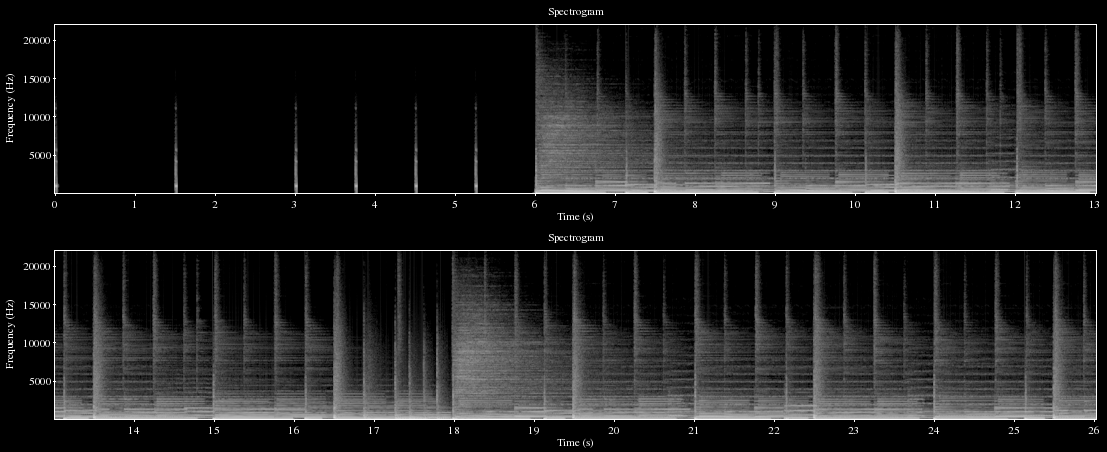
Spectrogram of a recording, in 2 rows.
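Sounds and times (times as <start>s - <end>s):
drums: 6.0s - 11.1s, 11.7s - 15.5s, 16.1s - 26.0s
keyboard playing: 6.0s - 26.0s.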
